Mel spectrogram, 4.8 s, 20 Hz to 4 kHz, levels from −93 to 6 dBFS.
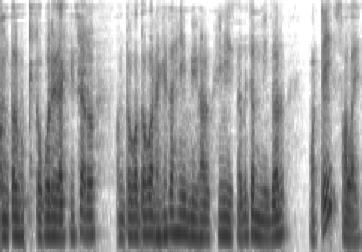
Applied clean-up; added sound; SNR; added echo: neural mask model DeepFilterNet 3.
